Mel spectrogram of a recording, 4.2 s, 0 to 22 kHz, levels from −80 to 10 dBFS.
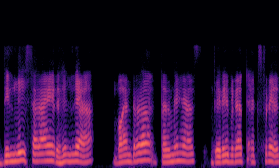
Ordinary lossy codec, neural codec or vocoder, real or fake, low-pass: none; codec, 16 kHz, 1 kbps, FreqCodec, smaller model; fake; 7.2 kHz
